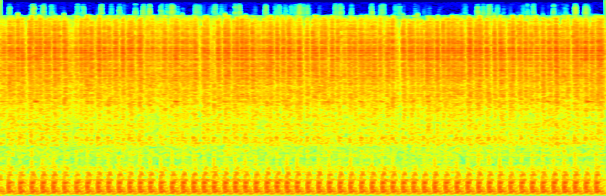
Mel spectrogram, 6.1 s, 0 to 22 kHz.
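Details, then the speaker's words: 800cc lawn pulling tractor engine, first test run in neutral with clutch pushed in, air box and half carb covers fitted; deep, even thumping about three beats a second, steady rhythm throughout; normal running. "so just real quick it sounds much better with the air boxes on or air box and half a half of carb covers just really listen to that rumble"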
